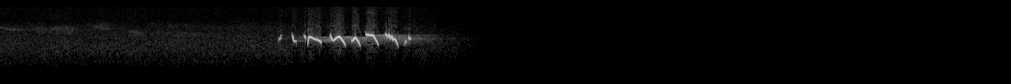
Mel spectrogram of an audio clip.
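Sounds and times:
faint background hiss: 0.0 - 5.3
red-flanked bluetail singing clear high slurred notes: 2.8 - 4.5.

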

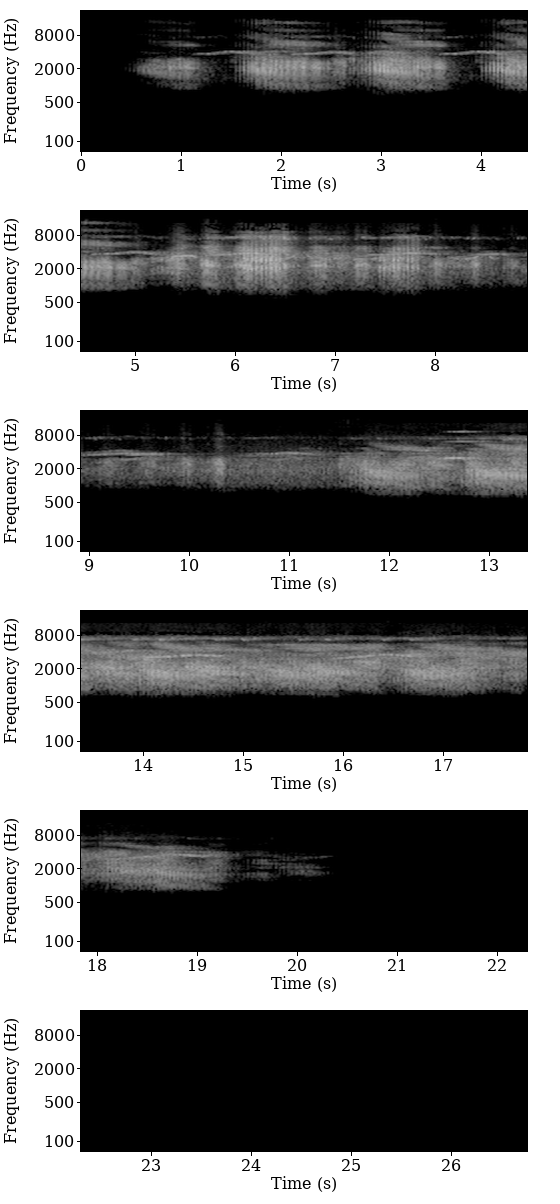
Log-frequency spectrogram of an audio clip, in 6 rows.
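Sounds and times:
brown noddy giving harsh croaking calls: 0.5 - 20.4.

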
